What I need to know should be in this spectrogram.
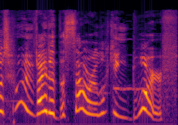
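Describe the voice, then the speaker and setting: Using a put-on character voice, a woman speaks at a moderate pace in an extremely high pitch with a bubbly tone. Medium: game stream. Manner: bubbly, delighted.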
